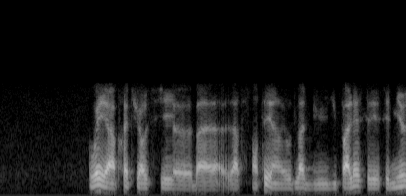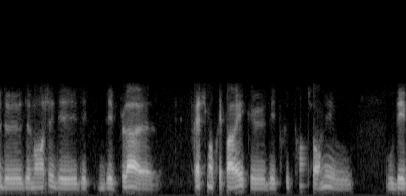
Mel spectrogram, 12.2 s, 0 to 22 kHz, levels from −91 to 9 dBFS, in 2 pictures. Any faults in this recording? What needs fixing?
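AMR comfort noise covers 0.00 to 1.34 s and returns at 8.68–8.72 s, 8.74–8.80 s, 8.82–8.96 s and 11.54–11.88 s. In each gap the phone judged the talker silent and stopped sending speech frames, so the receiver substituted a smooth synthetic hiss built from a rough level and spectrum estimate. On a spectrogram these stretches are flat, featureless noise with sharp vertical edges. The waveform shows an even low band switching on and off, chopped rapidly by the 40 to 140 ms cluster near 8.7 s. The narrowband codec underneath, with light damage inside a 200 Hz to 3.4 kHz band that fits the 12.2 kbps mode, is not a fault here. Disable discontinuous transmission or relax the voice activity threshold on the sending handset to prevent it.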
